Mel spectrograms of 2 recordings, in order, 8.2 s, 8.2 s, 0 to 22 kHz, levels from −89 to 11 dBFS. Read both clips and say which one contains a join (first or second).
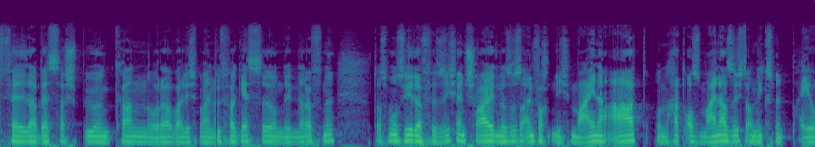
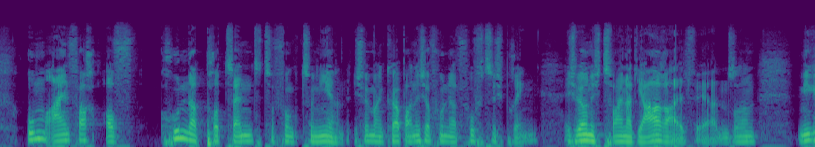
first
